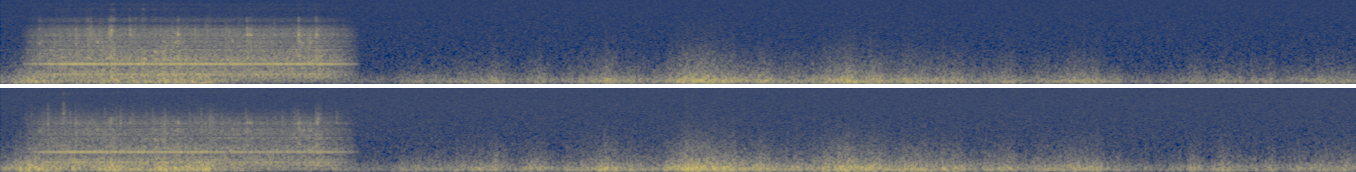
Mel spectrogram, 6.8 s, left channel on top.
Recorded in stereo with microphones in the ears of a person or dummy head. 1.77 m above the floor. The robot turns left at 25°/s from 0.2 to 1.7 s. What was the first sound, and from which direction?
Only background noise.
